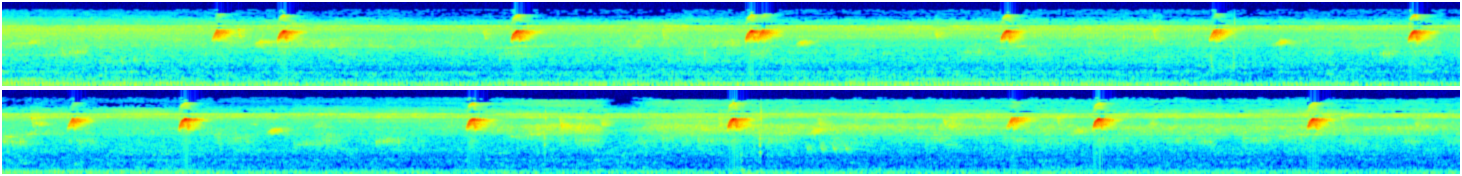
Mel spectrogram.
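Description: A bird repeating a short, sharp, high chirp every one to three seconds, over a steady low background rumble.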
